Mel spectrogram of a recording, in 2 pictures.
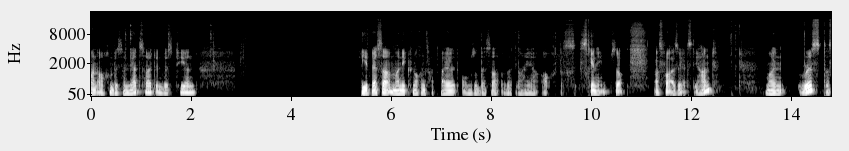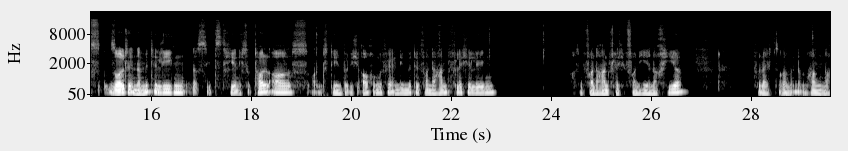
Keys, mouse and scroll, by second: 0.6 click, 1.4 click, 3.0-5.4 alt+middle drag, 5.7 scroll down 4, 8.4 click, 9.8 KP_7, 12.7 click, 16.1 click, 17.7 click, 19.2-21.6 drag, 22.6-23.7 drag, 28.3 click.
